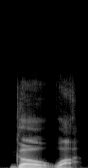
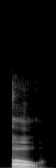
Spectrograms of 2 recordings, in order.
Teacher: In Mandarin, it's a pure sustained vowel.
